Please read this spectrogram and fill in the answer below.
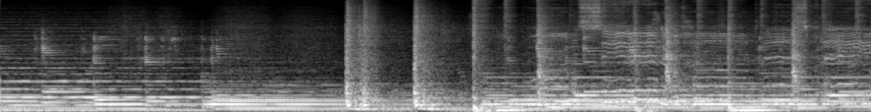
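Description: Symphonic metal band playing a ballad live: held keyboard chords at first, then drum and cymbal hits come in about three and a half seconds in, and the full band with a steady drum beat from about five seconds.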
